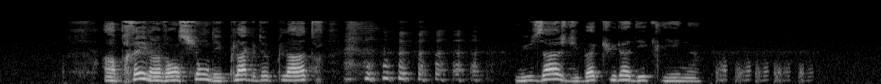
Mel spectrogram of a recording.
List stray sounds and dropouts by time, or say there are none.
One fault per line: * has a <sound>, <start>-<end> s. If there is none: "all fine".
* has a laugh, 3.4-5.0 s
* has a laugh, 7.2-8.1 s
